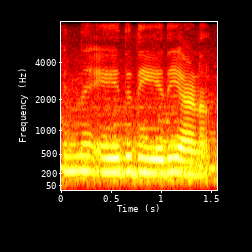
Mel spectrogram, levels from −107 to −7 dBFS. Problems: none marked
